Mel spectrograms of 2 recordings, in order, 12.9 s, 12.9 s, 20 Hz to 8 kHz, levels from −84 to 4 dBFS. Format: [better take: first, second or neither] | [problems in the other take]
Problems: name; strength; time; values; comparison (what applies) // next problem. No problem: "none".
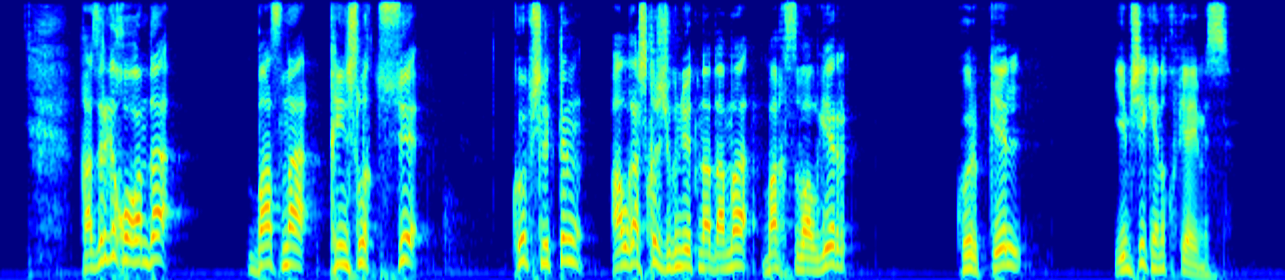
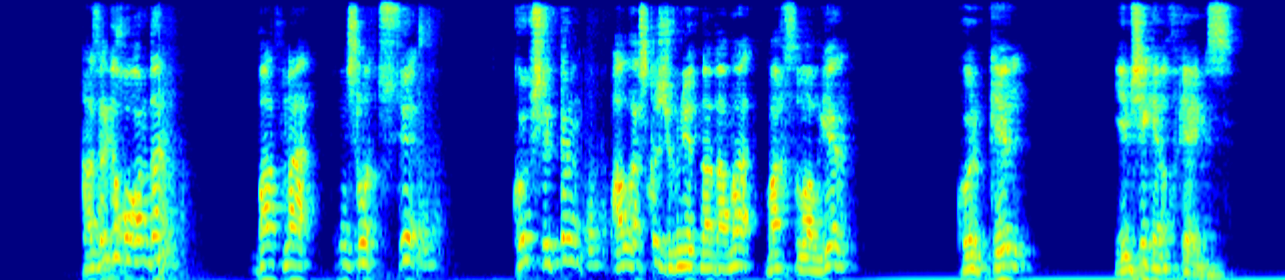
first | noise reduction (neural mask model DeepFilterNet 3)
